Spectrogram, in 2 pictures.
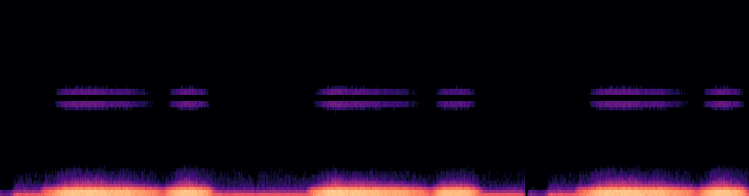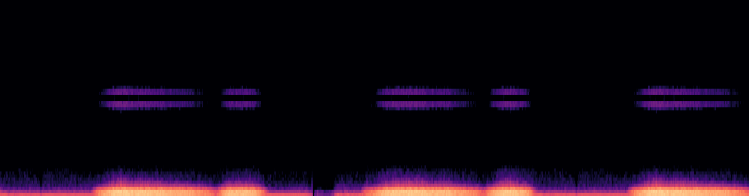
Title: Lung Auscultation Made Easy: Normal Breath Sounds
